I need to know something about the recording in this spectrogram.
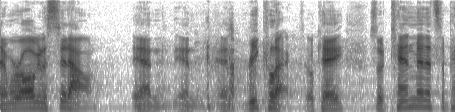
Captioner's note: laughter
